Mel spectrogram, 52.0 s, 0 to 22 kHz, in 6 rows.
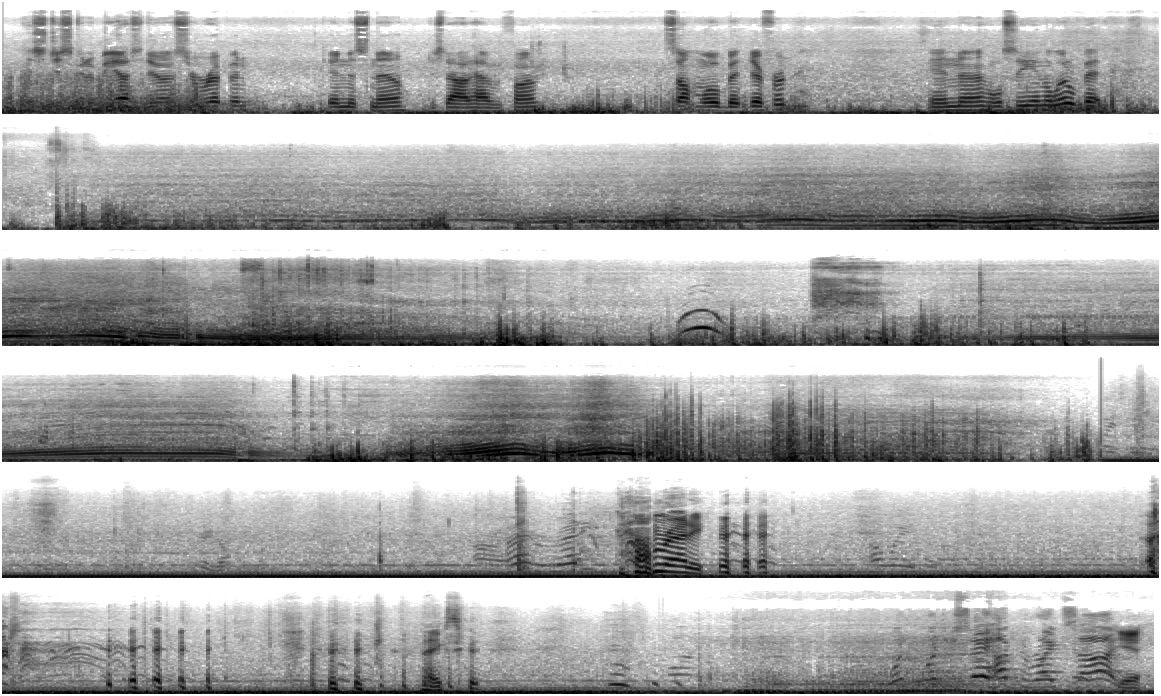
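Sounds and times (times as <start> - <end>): engines revving: 0.0 - 21.7, 24.3 - 52.0
engine low drone: 0.0 - 52.0.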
